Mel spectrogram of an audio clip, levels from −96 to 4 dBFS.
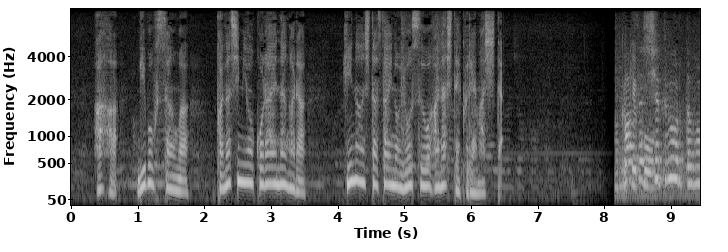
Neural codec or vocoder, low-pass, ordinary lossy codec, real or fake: none; none; none; real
